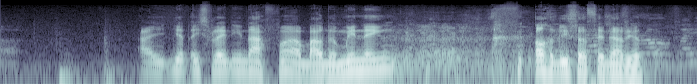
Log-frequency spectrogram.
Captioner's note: laughing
